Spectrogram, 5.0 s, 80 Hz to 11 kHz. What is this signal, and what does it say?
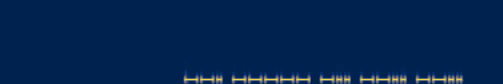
Morse code, heard as a keyed tone, about 30 wpm, 700 Hz. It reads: G0DZZ
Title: DXCC-100 Call Signs - 5 Characters - Repeated 3x - 30wpm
